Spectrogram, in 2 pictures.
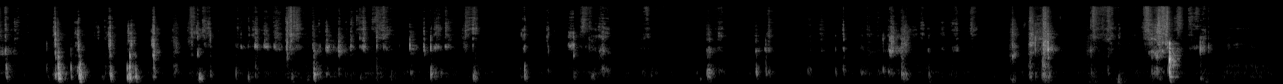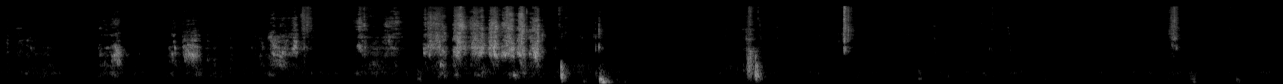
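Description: Cardstock and patterned paper being handled and rubbed on a cutting mat: intermittent rustles, scrapes and light taps, with a longer rustle about seventeen seconds in, then mostly quiet near the end.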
